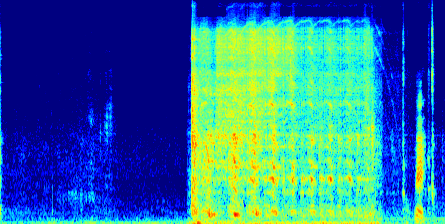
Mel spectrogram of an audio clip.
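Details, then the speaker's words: Suzuki APV Mega Carry that died suddenly while driving: the starter spins steadily and sounds heavy for about four seconds, but the engine never fires. The mechanic predicts a broken timing belt; this is not confirmed. "itu kalau kejadiannya seperti ini dia kan gak bisa running ya gak bisa running sedangkan arus masuk tapi dia engak mau start gak mau running gitu"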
